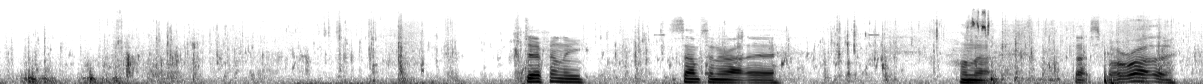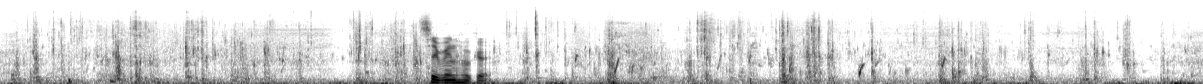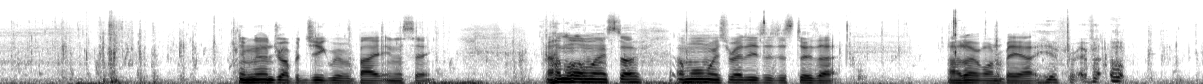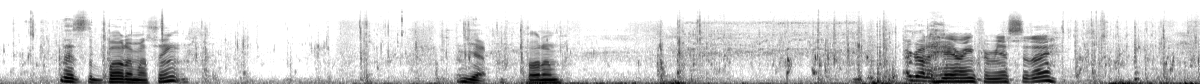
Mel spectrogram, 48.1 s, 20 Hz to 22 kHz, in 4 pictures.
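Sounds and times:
wind rumble on microphone: 0.0 - 2.0, 23.1 - 32.4, 39.0 - 45.8, 47.0 - 48.0
water lapping against kayak hull: 0.0 - 48.0.

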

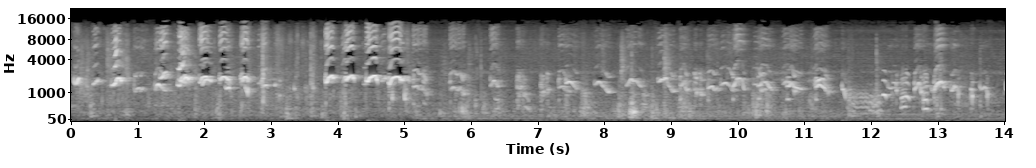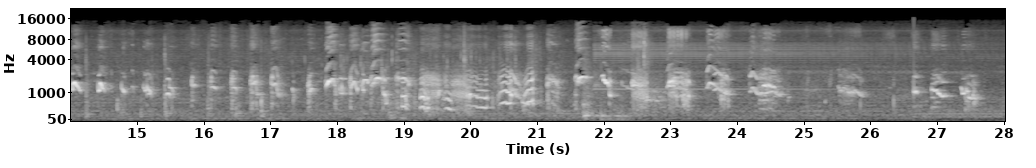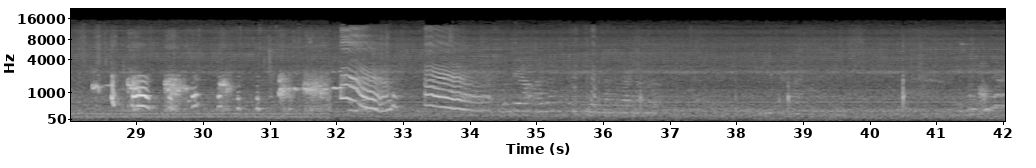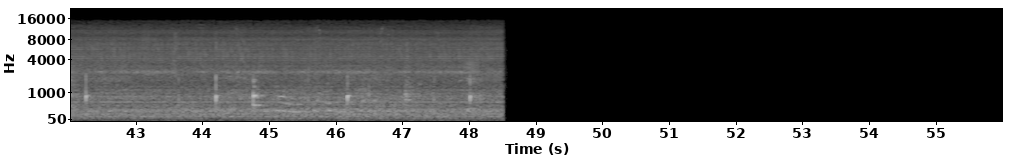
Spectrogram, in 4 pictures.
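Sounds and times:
puppies whimpering: 0.0 - 36.7, 44.2 - 45.4.

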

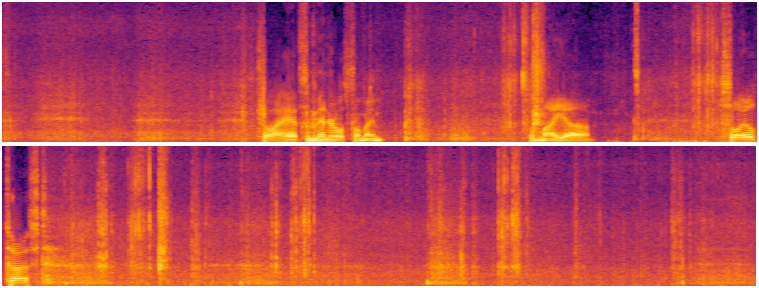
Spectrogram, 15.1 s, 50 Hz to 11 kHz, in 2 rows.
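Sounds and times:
object being handled rustling: 4.0 - 14.6.

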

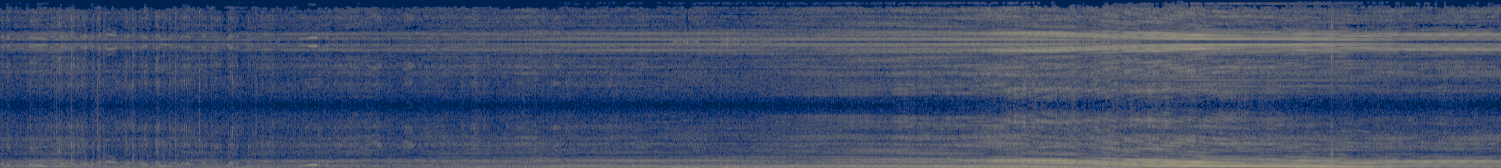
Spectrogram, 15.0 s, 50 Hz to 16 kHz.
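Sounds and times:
model airplane engine droning: 0.0 - 15.0
wind buffeting microphone: 3.9 - 5.2, 6.4 - 12.0.

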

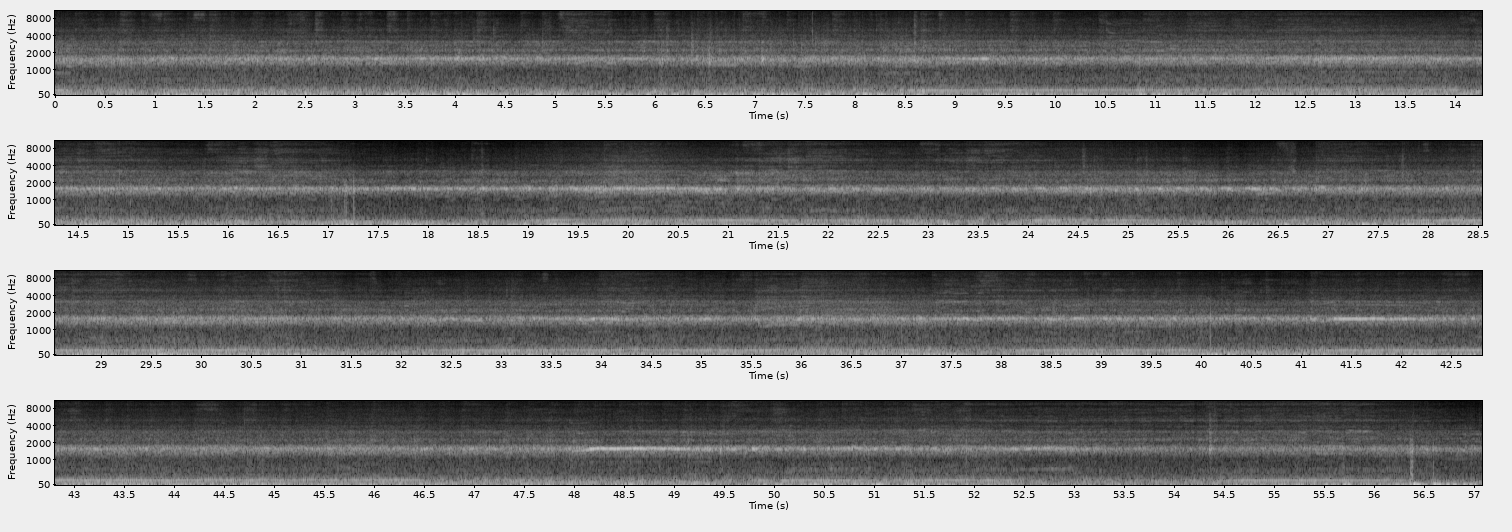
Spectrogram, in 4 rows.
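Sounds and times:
utility vehicle engine running: 0.0 - 57.0.

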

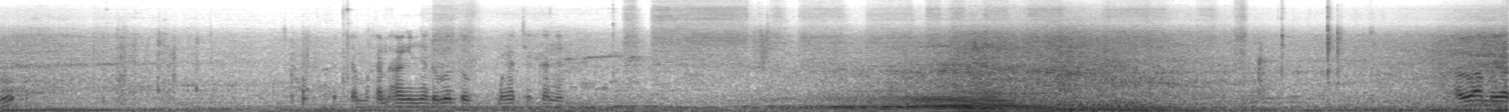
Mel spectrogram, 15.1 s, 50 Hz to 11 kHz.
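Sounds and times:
compressed air hissing into tyre: 4.3 - 5.0, 6.0 - 12.9.

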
